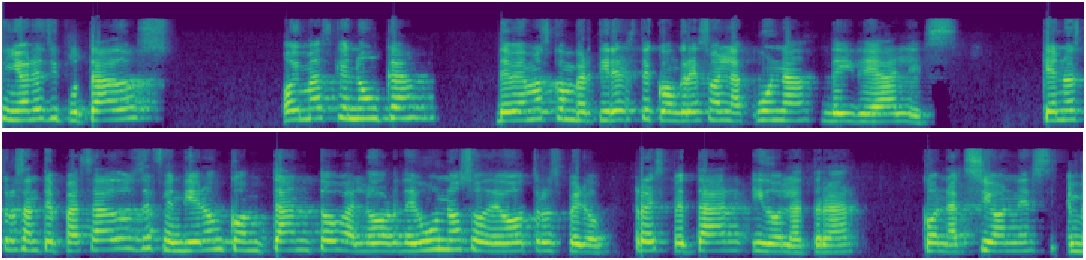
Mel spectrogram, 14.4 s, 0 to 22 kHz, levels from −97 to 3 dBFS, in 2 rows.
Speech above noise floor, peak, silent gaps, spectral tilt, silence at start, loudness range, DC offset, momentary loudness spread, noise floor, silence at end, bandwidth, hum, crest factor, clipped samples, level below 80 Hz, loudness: 57 dB; 0 dBFS; none; -1.5 dB/octave; 0 s; 2 LU; under 0.1%; 5 LU; -71 dBFS; 0 s; 12.5 kHz; none; 14 dB; under 0.1%; -74 dBFS; -14 LUFS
